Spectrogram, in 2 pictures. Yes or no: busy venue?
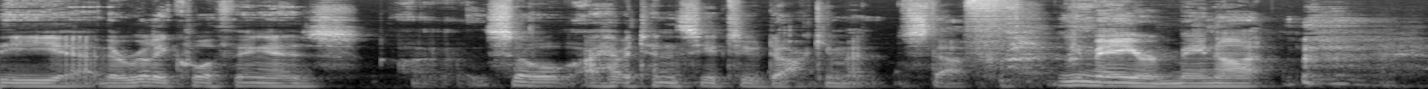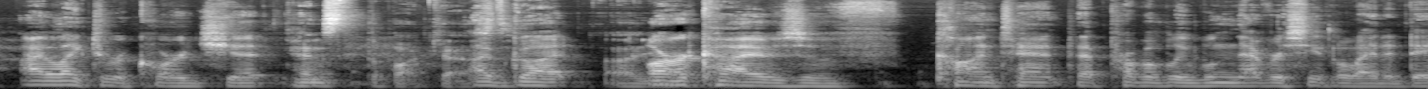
no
